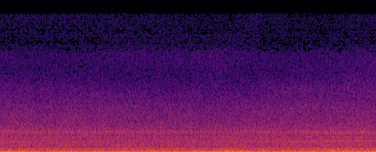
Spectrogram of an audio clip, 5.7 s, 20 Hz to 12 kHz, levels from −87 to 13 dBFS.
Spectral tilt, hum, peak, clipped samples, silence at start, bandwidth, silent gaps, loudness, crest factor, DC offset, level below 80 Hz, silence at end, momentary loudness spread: -7 dB/octave; none; -10 dBFS; under 0.1%; 0 s; 8.6 kHz; none; -27 LUFS; 14 dB; under 0.1%; -26 dBFS; 0 s; 2 LU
